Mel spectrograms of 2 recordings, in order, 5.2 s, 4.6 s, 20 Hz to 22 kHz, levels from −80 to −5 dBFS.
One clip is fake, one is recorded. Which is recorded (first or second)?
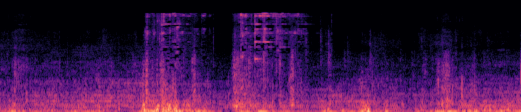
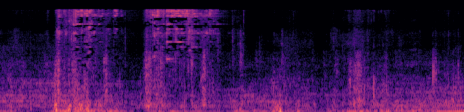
first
